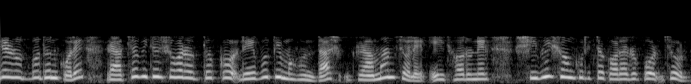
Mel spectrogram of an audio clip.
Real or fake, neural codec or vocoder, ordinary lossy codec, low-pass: fake; codec, 16 kHz, 16 kbps, FunCodec, trained on Chinese and English, 50 frames a second; none; 3.6 kHz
